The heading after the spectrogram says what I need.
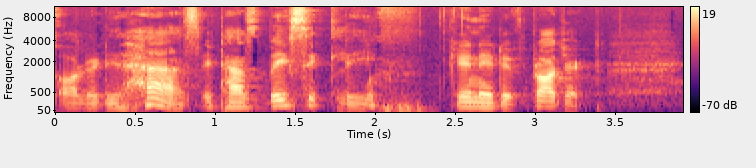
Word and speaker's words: Knative: native sorry k native it's pronounced as k native it's basically a native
